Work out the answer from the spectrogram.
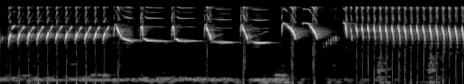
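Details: Domestic canary in full loud song, meant as tutor song for juvenile birds: a fast rolling trill, a series of sharp descending whistled notes, then a long rapid buzzy trill; a low steady hum runs beneath.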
